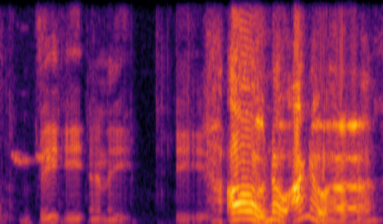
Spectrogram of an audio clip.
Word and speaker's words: BENEE: How about I don't want to mispronounce her name. Benet. I think she's from New Zealand, maybe. I don't Benny? know. How do you spell that? What? It's Benee. Benee.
